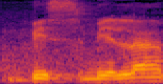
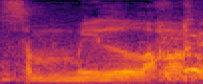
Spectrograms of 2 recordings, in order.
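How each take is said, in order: First: The word begins with a clear 'bis' sound. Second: The word begins with a reduced 'se' sound. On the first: The speaker calls it right. "Bismillah bukan semillah" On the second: The speaker calls it wrong. "Mana ada semillah?"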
